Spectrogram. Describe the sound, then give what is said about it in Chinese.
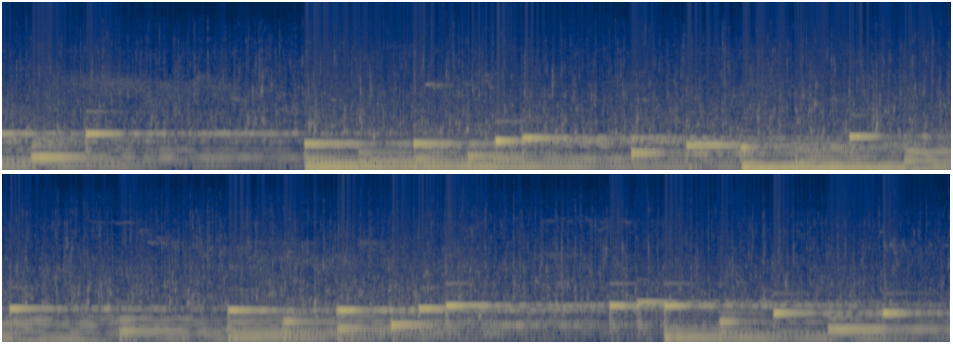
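Rain with scattered dripping, blended with soft, sustained tonal chords that shift slowly; steady and gentle throughout, with no voices. “听听那雨声”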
